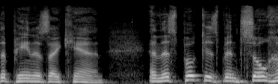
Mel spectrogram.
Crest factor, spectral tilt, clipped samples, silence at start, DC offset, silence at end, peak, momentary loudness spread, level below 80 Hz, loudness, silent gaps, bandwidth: 14 dB; -5 dB/octave; under 0.1%; 0 s; under 0.1%; 0 s; -8 dBFS; 7 LU; -52 dBFS; -22 LUFS; none; 17 kHz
